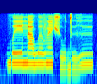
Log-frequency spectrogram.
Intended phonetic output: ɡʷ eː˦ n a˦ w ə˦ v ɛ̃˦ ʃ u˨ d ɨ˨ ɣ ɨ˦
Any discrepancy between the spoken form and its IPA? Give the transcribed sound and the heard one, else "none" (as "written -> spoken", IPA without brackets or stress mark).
none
